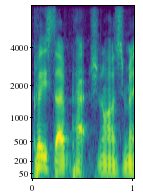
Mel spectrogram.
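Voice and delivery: low, polite, gently courteous tone. Retelling how a woman interrupted a man who was talking to her: imitating a polite reply. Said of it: "she really politely and kind of says".

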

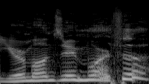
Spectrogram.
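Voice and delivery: very loud, high, booming superhero voice. Quoting the film scene about both mothers' shared name, in a Batman voice. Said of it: "it's in the Batman voice".

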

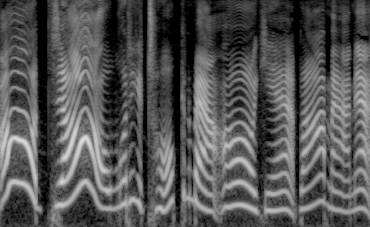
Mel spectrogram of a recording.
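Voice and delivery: loud, full-on, heavy put-on Australian accent. Imitating a girl they once lived with, full-on Aussie accent. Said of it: "put on this really full on Aussie".

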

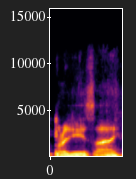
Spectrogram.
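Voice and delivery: rough-sounding delivery.

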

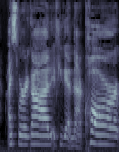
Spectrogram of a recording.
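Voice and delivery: ordinary delivery

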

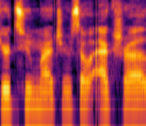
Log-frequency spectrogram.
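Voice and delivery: normal talking voice

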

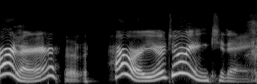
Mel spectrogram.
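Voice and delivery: swooping, animated cartoon character voice. Mocking the other speaker's imitation of them, the speaker does a South Park cartoon voice. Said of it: "I sound like someone from South Park".

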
